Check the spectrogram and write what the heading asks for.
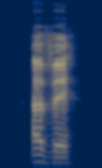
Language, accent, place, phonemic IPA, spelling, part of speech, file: French, France, Lyon, /a.vɛ/, avaient, verb, LL-Q150 (fra)-avaient.wav
- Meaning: third-person plural imperfect indicative of avoir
